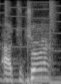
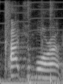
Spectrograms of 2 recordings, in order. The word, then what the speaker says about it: Hachimura: The Washington, the guy they got from the Bullets, Chachura. He's a good little player. He can, how do you pronounce his last name? What? Hachimura.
